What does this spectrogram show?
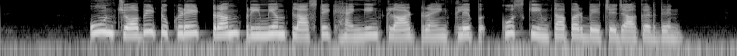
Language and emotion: Dogri, neutral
